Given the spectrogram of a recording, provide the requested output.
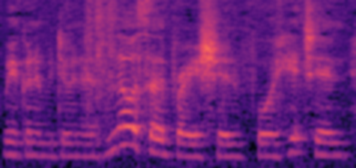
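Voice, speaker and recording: Young woman vlogger, lower-pitched, over music. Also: fast, background noise. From Ghana, later England from age twelve. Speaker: YouTube vlog host. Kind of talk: casual chatty vlog. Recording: background music under voice. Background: R&B pop music.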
